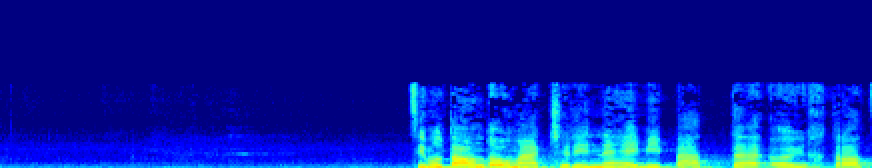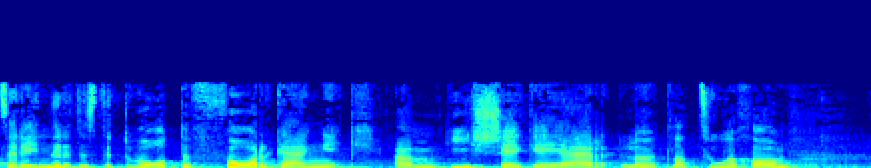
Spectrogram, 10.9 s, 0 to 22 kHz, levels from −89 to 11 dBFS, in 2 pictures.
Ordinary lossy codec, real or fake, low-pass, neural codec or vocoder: MP3, 48 kbps; fake; 14.4 kHz; vocoder, 44.1 kHz, 128 mel bands every 256 samples, BigVGAN v2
